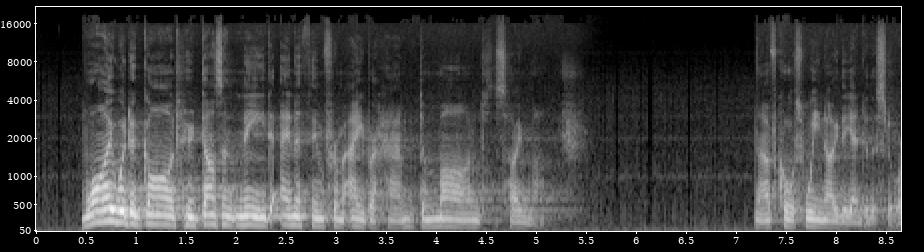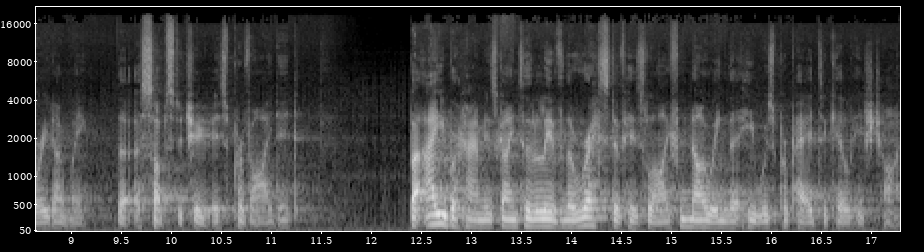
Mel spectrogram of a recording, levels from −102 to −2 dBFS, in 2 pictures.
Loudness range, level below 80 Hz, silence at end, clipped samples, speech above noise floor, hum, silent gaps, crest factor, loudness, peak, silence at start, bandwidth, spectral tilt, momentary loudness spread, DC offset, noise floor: 13 LU; -66 dBFS; 0 s; under 0.1%; 40 dB; none; none; 22 dB; -24 LUFS; -2 dBFS; 0.45 s; 18.5 kHz; -5.5 dB/octave; 15 LU; under 0.1%; -64 dBFS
